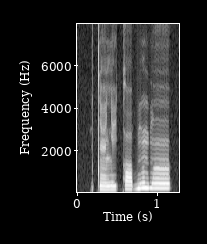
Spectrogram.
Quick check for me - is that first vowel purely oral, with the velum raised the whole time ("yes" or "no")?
no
